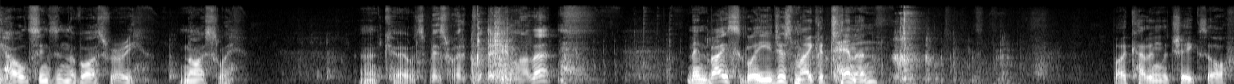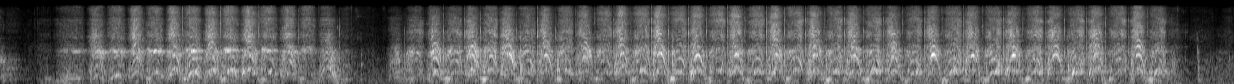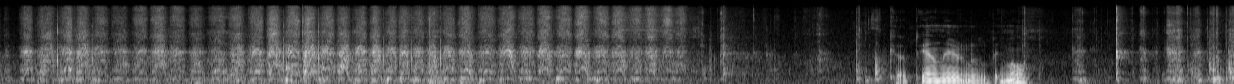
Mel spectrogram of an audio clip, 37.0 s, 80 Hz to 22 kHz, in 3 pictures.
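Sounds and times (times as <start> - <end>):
hand saw cutting wood: 12.8 - 31.7, 35.4 - 37.0.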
